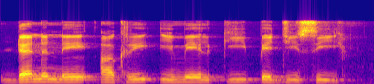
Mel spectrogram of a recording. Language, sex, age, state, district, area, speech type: Punjabi, male, 30-45, Punjab, Patiala, urban, read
